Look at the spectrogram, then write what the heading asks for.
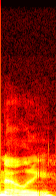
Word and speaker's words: Schnelle: How you pronounce your last name again? Schnelle.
